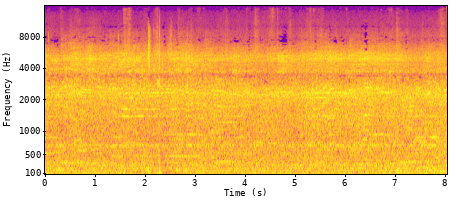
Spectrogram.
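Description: Automatic car wash machinery running steadily: spinning wash brushes and water spray, with a sharp knock a little over two seconds in and a smaller one near the end.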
